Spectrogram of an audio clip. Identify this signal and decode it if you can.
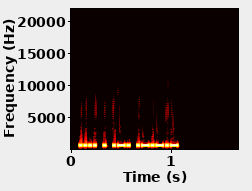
Morse code, heard as a keyed tone, about 53 wpm, 700 Hz. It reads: HER.
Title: Sentences from Top 1000 Words - Review Part 1 - 50wpm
